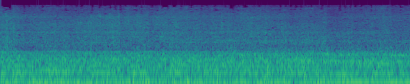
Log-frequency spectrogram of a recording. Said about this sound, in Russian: Шум мотора КамАЗа теперь единственный звук, который можно услышать на побережье Оки близ села Константиново.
